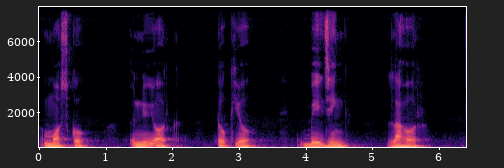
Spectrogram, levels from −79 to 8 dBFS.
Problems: none marked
